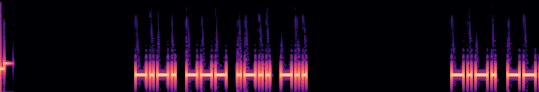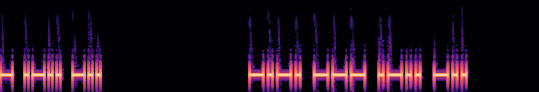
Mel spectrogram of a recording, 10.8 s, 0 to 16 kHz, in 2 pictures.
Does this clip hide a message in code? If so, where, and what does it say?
Yes: Morse code from 1.4 to 10.1 s, heard as a keyed tone, about 30 wpm, 700 Hz. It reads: COLD COLD COLD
